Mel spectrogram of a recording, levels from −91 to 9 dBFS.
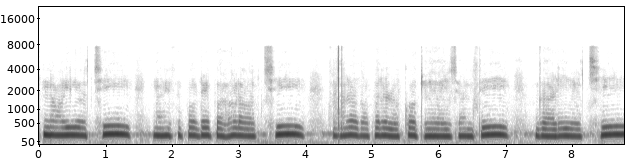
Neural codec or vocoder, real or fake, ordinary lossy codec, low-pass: codec, 16 kHz, 4 kbps, FreqCodec, smaller model; fake; none; none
